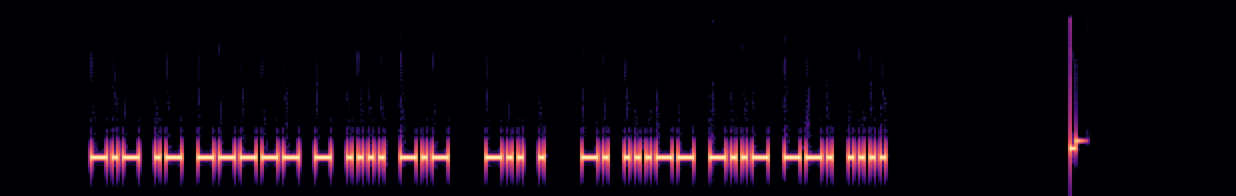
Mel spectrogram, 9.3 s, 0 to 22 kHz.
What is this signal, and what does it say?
Morse code, heard as a keyed tone, about 30 wpm, 690 Hz. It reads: KA0THK DE N3XGH
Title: USA Callsign DE Callsign 30wpm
